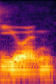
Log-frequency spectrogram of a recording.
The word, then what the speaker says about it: Eoghan: It's Gaelic. It's Eoghan. It's pronounced Ewan, and it's Okay.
